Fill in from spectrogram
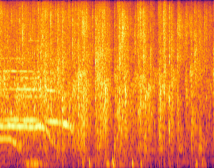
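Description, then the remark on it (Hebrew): An audience applauds the Government of Israel with dense, steady clapping that fills the whole clip, loud and continuous with a faint tonal whistle fading out early on. “בכל מקרה, תודה רבה לממשלת ישראל, ומחיאות כפיים לממשלת ישראל, בכל זאת.”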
